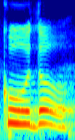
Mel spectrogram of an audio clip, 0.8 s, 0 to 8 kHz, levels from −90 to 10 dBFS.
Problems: constant background noise, echo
